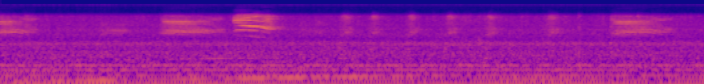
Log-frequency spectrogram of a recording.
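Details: An agitated Blue jay gives a few scratchy, downward-sweeping calls, one louder burst near the middle and softer ones around it, over a constant low droning hum.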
